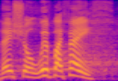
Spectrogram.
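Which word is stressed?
faith. The stress falls on the word faith.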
